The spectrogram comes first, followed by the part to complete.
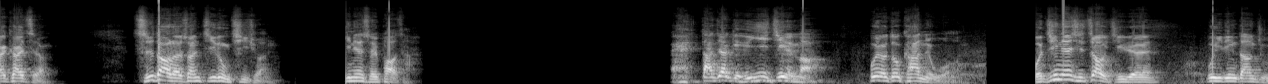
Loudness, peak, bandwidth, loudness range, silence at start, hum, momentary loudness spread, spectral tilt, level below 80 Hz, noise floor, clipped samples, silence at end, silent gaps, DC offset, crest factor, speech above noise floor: -12 LUFS; 0 dBFS; over 20 kHz; 6 LU; 0 s; none; 16 LU; -5 dB/octave; -44 dBFS; -57 dBFS; under 0.1%; 0 s; 2.97-3.43 s, 4.28-6.38 s, 6.48-6.66 s, 9.87-10.33 s; under 0.1%; 14 dB; 46 dB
